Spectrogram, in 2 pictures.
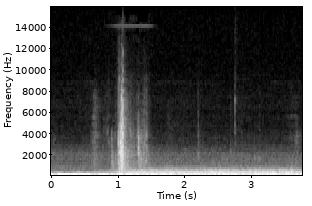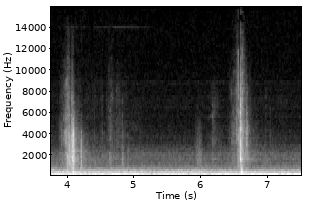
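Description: Paper pages of a notebook turn with a soft swish.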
